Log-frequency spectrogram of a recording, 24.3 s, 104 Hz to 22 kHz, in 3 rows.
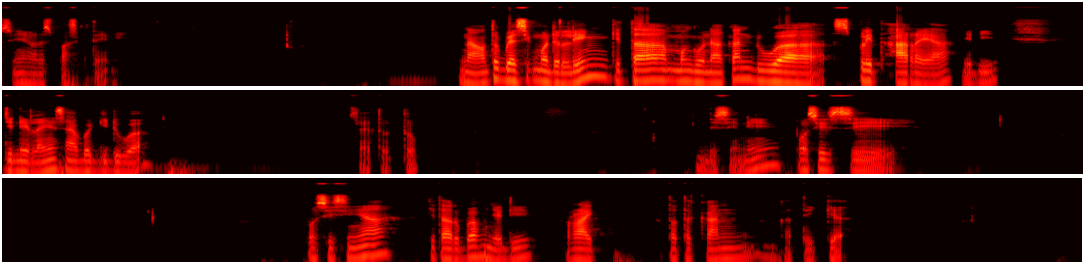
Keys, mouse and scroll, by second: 0.5 z, 8.7-15.3 drag, 10.7 t, 11.7 n, 13.7 n, 15.3 n, 15.9-17.9 middle drag, 17.9-20.5 drag, 20.2 KP_3, 23.5-24.3 middle drag.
